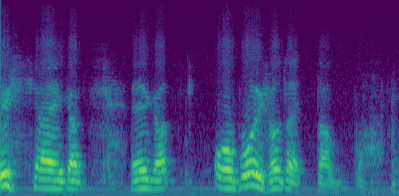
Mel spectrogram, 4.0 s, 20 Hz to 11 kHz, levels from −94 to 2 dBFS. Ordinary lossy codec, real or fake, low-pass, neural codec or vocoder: none; real; none; none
